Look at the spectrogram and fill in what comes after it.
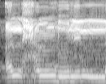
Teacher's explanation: കസർാണ് വന്നതെങ്കിൽ കസറിനു ശേഷമാണെങ്കിൽ നേർപ്പിച്ചാണ് ഉച്ചരിക്കേണ്ടത് അഥവാ ബിസ്മില്ലാ ബിസ്മില്ലാ അൽഹംദുലില്ല അവിടെ ലില്ലാ എന്നത് ശദ്ദോടു കൂടി ആണെങ്കിലും തർക്കീക്കോടുകൂടി നേർപ്പിച്ചാണ് ഉച്ചരിക്കുന്നത്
